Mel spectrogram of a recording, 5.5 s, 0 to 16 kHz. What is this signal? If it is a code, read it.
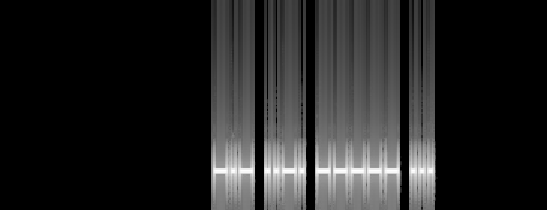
Morse code, heard as a keyed tone, about 27 wpm, 700 Hz. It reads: KF0S
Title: USA Call Signs - 4 Characters - Repeated 3x - 28wpm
